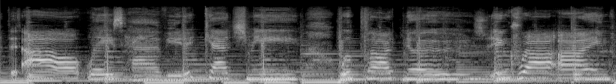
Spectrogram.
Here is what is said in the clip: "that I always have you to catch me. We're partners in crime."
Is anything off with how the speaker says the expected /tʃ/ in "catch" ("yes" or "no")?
no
